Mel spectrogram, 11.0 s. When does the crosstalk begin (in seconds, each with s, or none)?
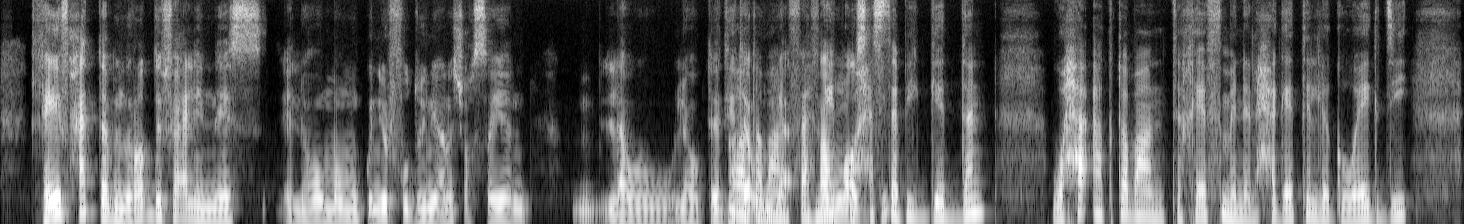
5.5 s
